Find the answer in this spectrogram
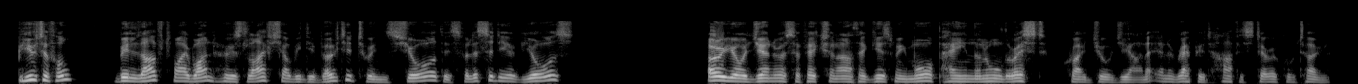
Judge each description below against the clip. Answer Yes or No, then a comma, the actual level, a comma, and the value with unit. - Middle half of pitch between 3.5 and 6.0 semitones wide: Yes, average, 4.0 semitones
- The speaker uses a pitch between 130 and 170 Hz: Yes, medium, 140 Hz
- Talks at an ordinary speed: Yes, average, 150 wpm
